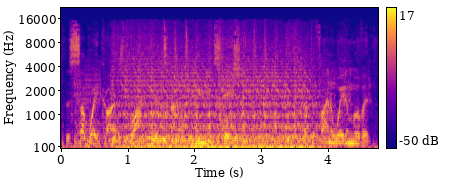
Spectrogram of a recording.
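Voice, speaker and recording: A commanding man guiding a soldier through an alien invasion in a video game. His delivery is businesslike and technical, with a lively, wide-moving pitch. Music plays behind him. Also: a little fast. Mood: alert, directing. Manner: clipped, instructive, technical, businesslike. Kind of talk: scripted video game voice acting.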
